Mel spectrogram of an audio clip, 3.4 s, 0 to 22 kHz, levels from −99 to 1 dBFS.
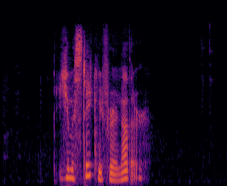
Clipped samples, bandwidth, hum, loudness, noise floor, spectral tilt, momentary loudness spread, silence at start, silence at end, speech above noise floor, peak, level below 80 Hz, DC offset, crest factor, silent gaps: under 0.1%; 13 kHz; none; -37 LUFS; -85 dBFS; -3.5 dB/octave; 11 LU; 0.9 s; 1.25 s; 48 dB; -18 dBFS; -80 dBFS; under 0.1%; 24 dB; none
